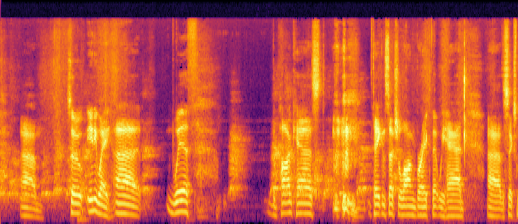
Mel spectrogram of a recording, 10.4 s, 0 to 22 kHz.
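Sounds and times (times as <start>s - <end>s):
female dog barking and yipping: 0.0s - 2.2s, 2.8s - 3.2s, 4.5s - 7.6s
speech: 0.4s - 4.2s, 5.4s - 10.3s.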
